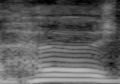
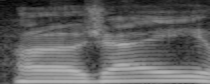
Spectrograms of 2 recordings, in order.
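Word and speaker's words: Hergé: The Herge Museum, Herge or Herge, I think it's pronounced, is the writer of Tintin.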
